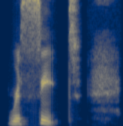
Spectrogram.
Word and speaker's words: receipt: a very interesting spelling there is a p in the spelling of this word but we do not pronounce it the pronunciation is receipt a receipt is a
